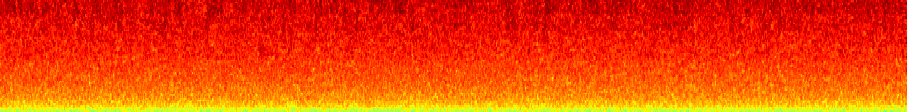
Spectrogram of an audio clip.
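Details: Near-total silence with only a faint, even background hiss throughout.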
